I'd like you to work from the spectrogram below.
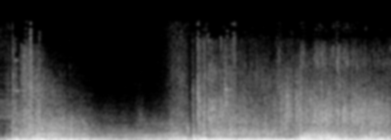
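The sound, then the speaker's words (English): Four ammunition trucks in a town square explode as Groundhog opens fire on them, massive explosions roaring continuously, a dense rumbling blast with heavy low-end boom that barely lets up, swelling again partway through as another detonation hits, loud. “The explosions were titanic the German soldiers scattering everywhere.”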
